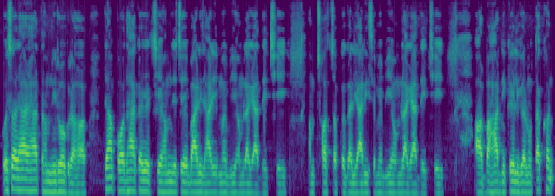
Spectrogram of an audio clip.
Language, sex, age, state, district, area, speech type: Maithili, male, 30-45, Bihar, Darbhanga, rural, spontaneous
